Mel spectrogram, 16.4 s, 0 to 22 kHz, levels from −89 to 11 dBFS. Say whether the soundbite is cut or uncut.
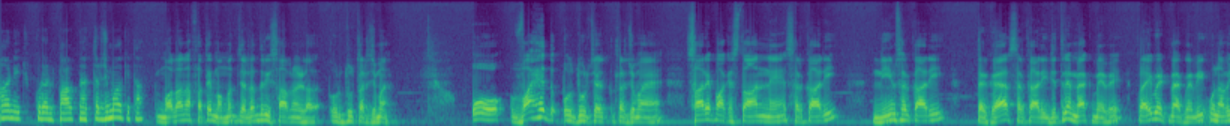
cut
